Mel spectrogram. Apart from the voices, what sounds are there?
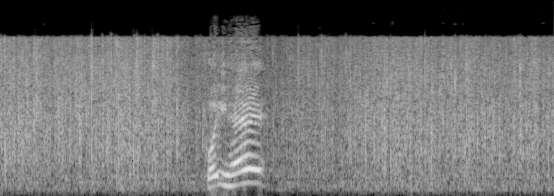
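heavy rain falling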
